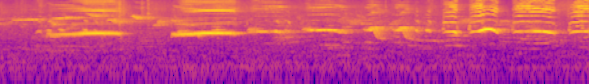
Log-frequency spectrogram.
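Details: Captive black-throated laughingthrush singing in the forest-voice style with many voices: loud, clear whistled phrases, some long and level, others rising or falling, each followed by brief pauses.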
